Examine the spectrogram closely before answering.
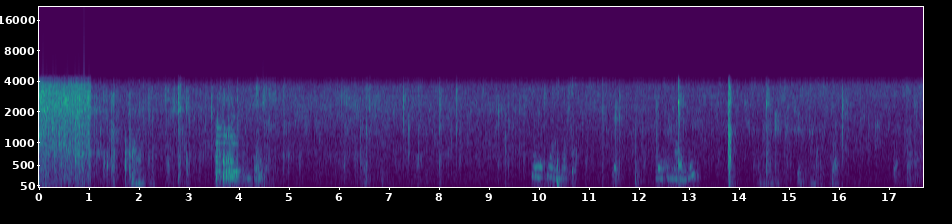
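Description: Vegetables sizzle and spatter as they fry.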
